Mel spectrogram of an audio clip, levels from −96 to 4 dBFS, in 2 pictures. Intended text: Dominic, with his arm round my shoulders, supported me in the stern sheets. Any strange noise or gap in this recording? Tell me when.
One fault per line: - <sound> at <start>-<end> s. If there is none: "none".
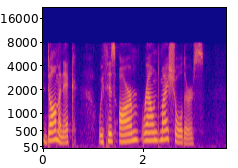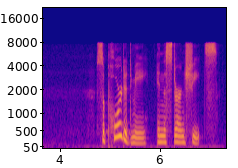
none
